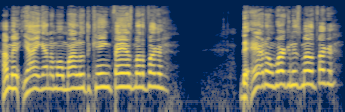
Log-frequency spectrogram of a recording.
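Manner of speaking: high, fast mock Jackson complaint; Samuel L. Jackson. Comic voicing the actor sweating in old church, high and fast.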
